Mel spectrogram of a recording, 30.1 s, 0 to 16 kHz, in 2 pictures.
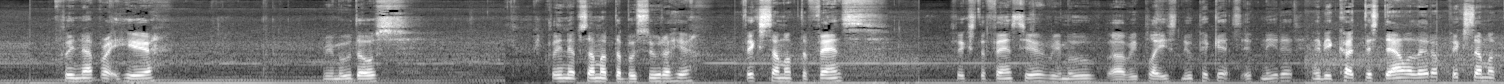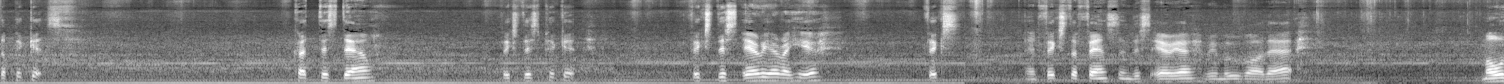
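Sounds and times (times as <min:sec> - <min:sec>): motor humming: 0:00.0 - 0:30.0
man talking: 0:00.6 - 0:01.7, 0:03.2 - 0:04.2, 0:05.5 - 0:08.9, 0:09.5 - 0:15.9, 0:17.9 - 0:19.0, 0:20.0 - 0:21.2, 0:21.9 - 0:23.5, 0:24.3 - 0:28.2, 0:29.8 - 0:30.0
faint thin whine: 0:05.8 - 0:30.0.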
